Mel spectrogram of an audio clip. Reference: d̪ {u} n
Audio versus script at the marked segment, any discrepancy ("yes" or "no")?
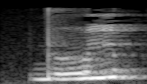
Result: no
